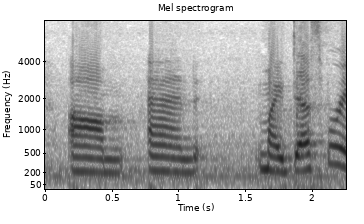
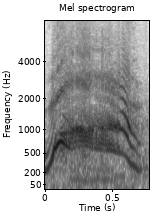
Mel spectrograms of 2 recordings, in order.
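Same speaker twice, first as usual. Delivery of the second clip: higher, louder imitated child's wail; hammed-up toddler protest shout; mock child yell; 6 semitones higher, 5 dB louder than usual. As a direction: cry out like a kid refusing medicine.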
